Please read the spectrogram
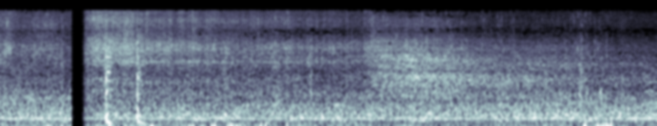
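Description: Thick onion-tomato masala sizzling in a kadai while it is stirred with a steel spoon, with a few light scrapes and clicks of the spoon on the pan early on. The masala is being cooked down until its water evaporates. The sound cuts out for an instant about a second in.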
